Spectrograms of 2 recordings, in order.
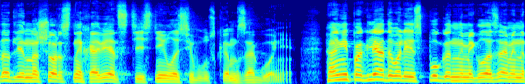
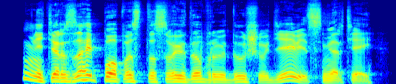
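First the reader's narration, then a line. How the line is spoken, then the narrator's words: Laughing. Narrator (Russian): рассмеялся Круммох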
